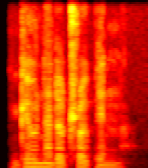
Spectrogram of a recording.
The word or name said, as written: gonadotropin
